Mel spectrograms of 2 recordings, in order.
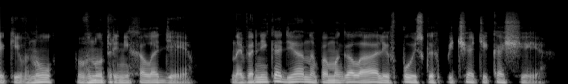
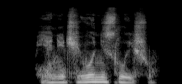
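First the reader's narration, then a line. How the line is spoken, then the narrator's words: Whispered. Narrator (Russian): прошептал Никита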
